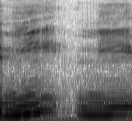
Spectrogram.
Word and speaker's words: knee: بعد كده knee الكي سايلنت.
